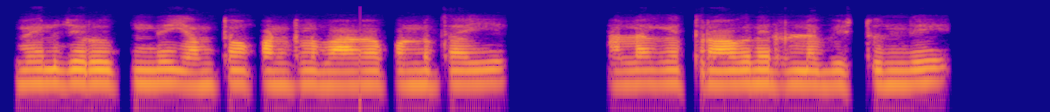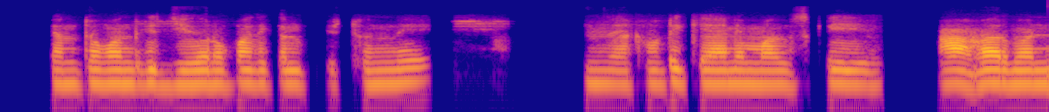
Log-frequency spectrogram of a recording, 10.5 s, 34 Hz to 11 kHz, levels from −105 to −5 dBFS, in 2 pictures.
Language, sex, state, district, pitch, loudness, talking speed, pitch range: Telugu, male, Andhra Pradesh, Srikakulam, 150 Hz, -30 LUFS, 110 wpm, 145-155 Hz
